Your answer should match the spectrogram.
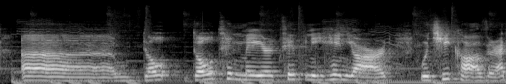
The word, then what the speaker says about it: Henyard: who are close to her don't call her Hind they call her henyard because that's how people pronounce her name that are close to her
